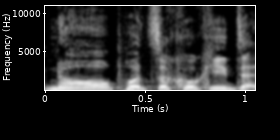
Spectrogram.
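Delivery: loud yell, broken off short. Recalling a favorite movie scene, imitating Arnold Schwarzenegger yelling. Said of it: "Arnold yelling".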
